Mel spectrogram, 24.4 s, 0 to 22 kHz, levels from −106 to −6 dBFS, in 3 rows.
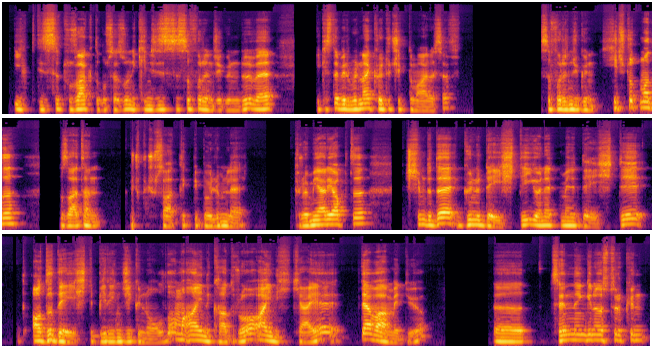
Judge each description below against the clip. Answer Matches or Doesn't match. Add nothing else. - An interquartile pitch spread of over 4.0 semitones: Matches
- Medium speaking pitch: Doesn't match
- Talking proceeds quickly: Doesn't match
